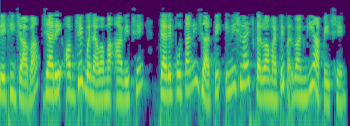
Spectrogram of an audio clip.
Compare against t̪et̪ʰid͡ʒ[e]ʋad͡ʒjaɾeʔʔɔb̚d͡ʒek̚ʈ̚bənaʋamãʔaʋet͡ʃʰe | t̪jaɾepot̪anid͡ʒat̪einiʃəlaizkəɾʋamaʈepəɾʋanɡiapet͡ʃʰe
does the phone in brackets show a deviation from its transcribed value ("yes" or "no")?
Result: yes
